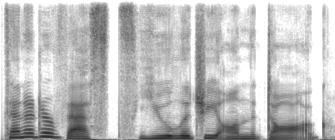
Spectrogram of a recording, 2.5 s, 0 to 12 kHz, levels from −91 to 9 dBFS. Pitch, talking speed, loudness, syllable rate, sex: 200 Hz, 145 wpm, -16 LUFS, 4.5 syllables/s, female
